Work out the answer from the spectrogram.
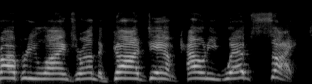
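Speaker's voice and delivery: high, loud angry yell.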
